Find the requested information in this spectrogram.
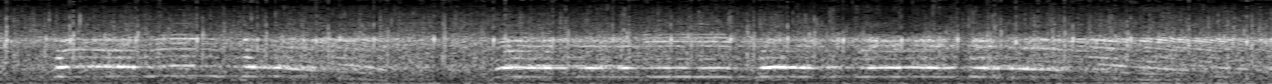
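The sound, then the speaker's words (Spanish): Sustained crowd applause fills a basketball arena as a team captain is welcomed for a farewell, a dense, steady clatter of clapping that stays loud throughout, with tonal, voice-like cheering layered over it. “Recibamos con un fuerte aplauso a nuestro gran capitán”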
